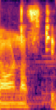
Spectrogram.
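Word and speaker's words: honest: പക്ഷേ ഈ എച്ചിൽ തുടങ്ങുന്ന ചില വാക്കുകളുടെ ഉച്ചാരണം വവൽ സൗണ്ടിലാണ് തുടങ്ങുന്നത്. അങ്ങനെയുള്ള വാക്കുകളുടെ മുന്നിൽ നമ്മൾ എന്ത് ചേർക്കണം? ആൻ ഉപയോഗിക്കണം. അതിന് കുറച്ച് ഉദാഹരണങ്ങളുണ്ട്. ആൻ ഓണസ്റ്റ് മാൻ, an hotel, an hour എന്നിവയുള്ള.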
